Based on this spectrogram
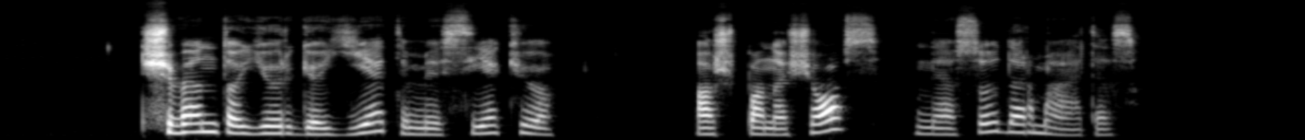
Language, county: Lithuanian, Vilnius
